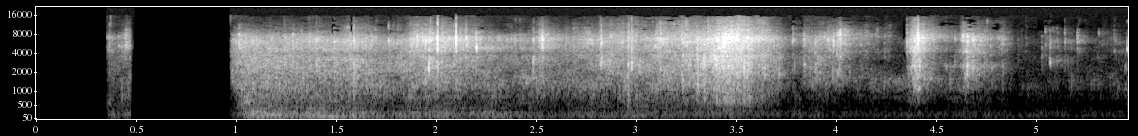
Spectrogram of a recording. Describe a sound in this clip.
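Dry leaves rustle and crackle under a monkey.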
